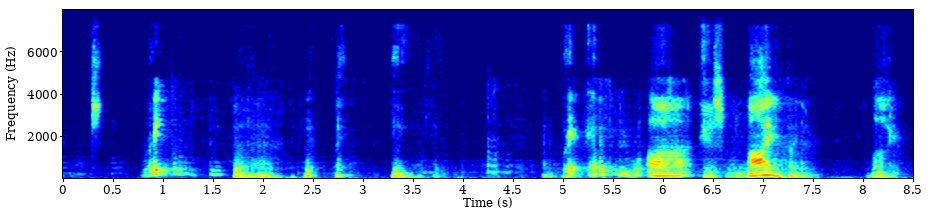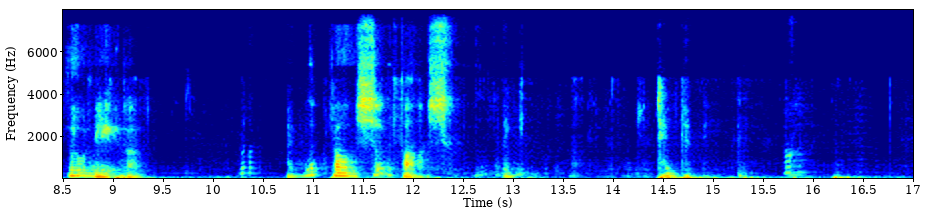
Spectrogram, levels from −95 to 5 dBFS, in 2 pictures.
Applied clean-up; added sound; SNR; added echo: neural mask model DeepFilterNet 3.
